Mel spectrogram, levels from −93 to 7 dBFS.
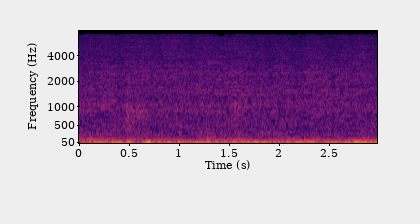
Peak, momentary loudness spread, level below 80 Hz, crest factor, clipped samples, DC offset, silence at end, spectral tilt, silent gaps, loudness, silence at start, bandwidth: -20 dBFS; 3 LU; -36 dBFS; 14 dB; under 0.1%; under 0.1%; 0 s; -5 dB/octave; none; -40 LUFS; 0 s; 7.6 kHz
